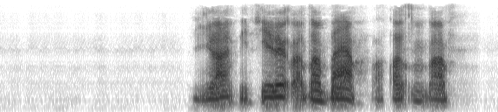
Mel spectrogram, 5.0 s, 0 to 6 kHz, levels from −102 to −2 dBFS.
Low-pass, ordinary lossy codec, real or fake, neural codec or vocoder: 5.4 kHz; MP3, 48 kbps; fake; autoencoder, 44.1 kHz, a latent of 192 numbers a frame, MeloTTS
